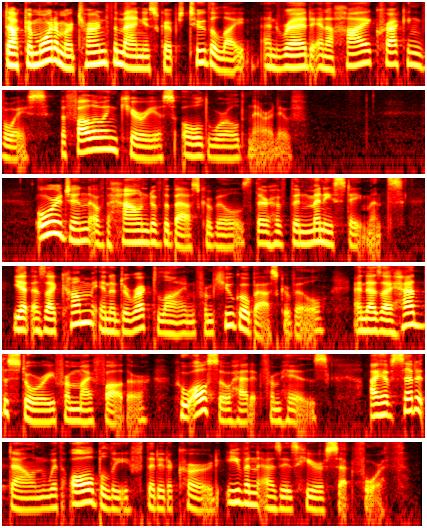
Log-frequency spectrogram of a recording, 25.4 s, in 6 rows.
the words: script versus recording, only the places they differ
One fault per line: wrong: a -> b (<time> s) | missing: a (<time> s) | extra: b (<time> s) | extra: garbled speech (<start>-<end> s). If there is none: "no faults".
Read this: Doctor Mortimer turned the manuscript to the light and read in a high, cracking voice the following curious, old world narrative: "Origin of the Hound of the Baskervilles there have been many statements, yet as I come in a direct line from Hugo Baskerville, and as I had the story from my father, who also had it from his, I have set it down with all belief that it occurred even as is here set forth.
no faults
